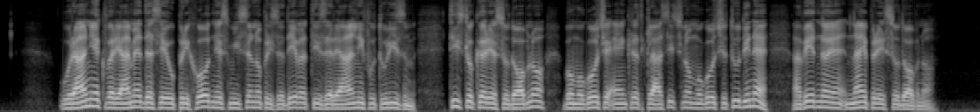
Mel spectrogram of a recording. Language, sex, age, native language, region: Slovenian, male, 60+, Slovenian, Central Slovenia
